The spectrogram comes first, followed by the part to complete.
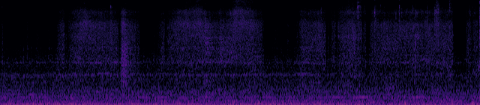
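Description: Steady low rumble of background room noise in an office-building lobby, with a faint hum and no distinct events.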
